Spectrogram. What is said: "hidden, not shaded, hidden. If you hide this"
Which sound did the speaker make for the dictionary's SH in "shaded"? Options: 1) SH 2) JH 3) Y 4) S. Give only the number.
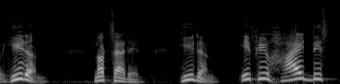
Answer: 4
